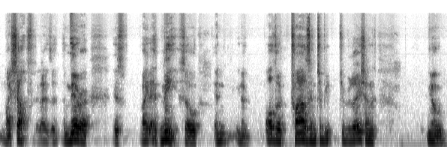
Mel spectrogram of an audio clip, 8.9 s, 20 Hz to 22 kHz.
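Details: Male stroke survivor with aphasia diagnosed after a stroke about 30 years ago; aphasia.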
